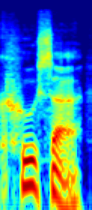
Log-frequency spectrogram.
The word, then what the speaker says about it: kusa: In Egypt, she writes, the word for zucchini is kosa, but when she moved to Lebanon, the word was pronounced differently, something more like kusa.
